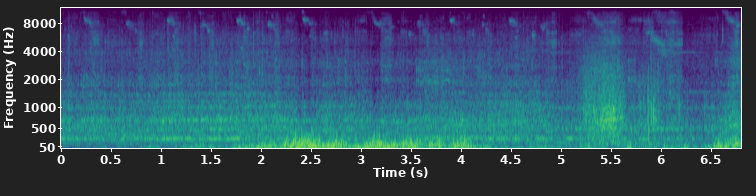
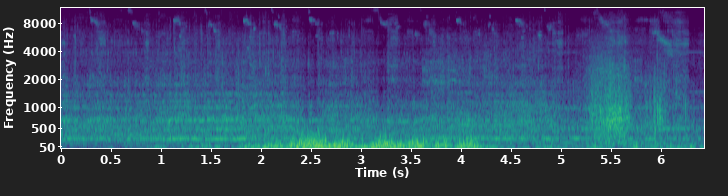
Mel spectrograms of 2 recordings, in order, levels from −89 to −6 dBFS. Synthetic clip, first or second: first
